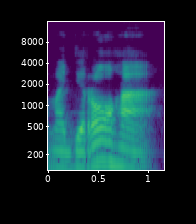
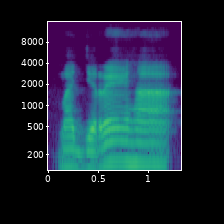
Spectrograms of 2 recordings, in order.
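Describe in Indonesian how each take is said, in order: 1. Vokal setelah r terbuka, tanpa imalah. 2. Vokal setelah r condong ke e. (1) "ketika yang satu baca salah" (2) "Ketika diingatkan"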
